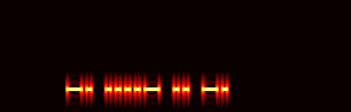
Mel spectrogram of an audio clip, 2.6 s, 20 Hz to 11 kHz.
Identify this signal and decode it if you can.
Morse code, heard as a keyed tone, about 31 wpm, 700 Hz. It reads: N4IN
